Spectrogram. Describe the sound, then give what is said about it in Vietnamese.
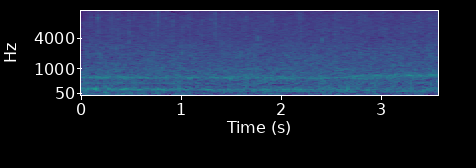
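Heavy, torrential rain pours down in a dense, even hiss that holds steady at a constant level for the whole stretch. It has no distinct drops and no thunder. “trời bắt đầu đổ cơn mưa như trút nước xuống làn.”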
